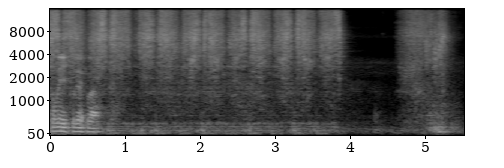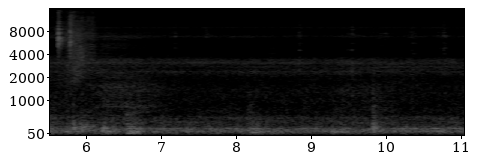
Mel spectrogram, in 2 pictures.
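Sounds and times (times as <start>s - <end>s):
knife scraping on whetstone: 0.0s - 3.9s.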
